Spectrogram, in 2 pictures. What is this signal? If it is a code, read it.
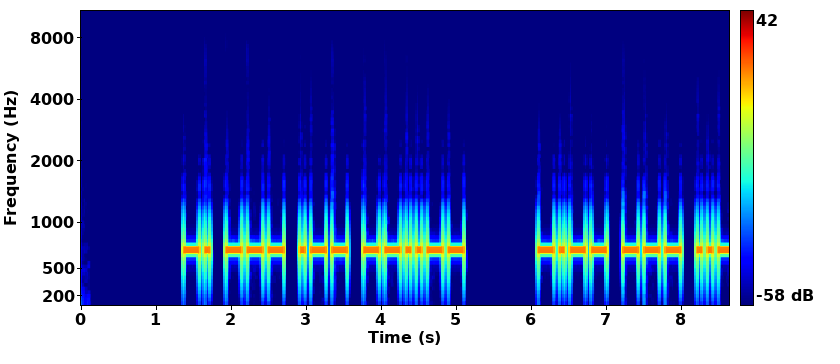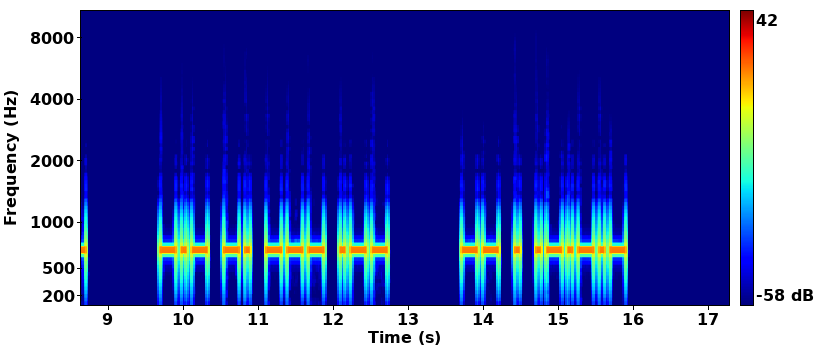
Morse code, heard as a keyed tone, about 17 wpm, 700 Hz. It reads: NOW, YOU KNOW ME.
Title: 2x Word-Spacing - Sentences from Top 200 Words - 17wpm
